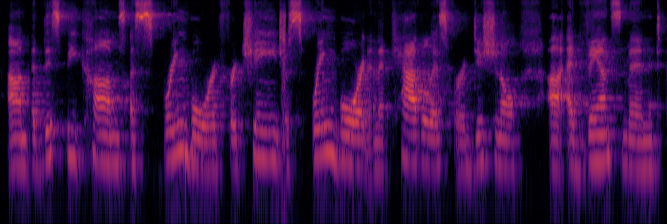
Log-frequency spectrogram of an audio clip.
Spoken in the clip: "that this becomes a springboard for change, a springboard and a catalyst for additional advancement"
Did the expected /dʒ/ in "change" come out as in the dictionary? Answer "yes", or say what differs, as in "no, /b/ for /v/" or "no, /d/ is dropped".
yes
